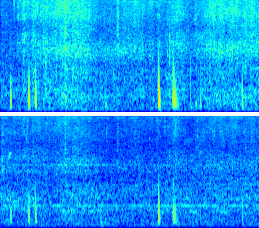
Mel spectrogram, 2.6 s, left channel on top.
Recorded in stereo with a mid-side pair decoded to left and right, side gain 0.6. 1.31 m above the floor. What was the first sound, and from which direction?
Only background noise.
